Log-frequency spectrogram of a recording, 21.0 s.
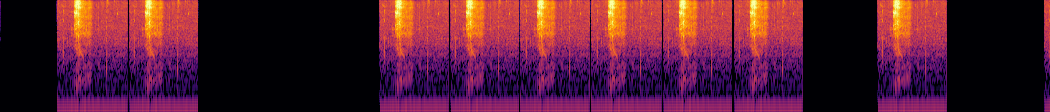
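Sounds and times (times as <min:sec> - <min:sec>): low steady hum: 0:01.2 - 0:04.0, 0:07.6 - 0:16.1, 0:17.6 - 0:19.0
crunchy bites into candy bar: 0:01.4 - 0:02.0, 0:10.7 - 0:11.2.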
